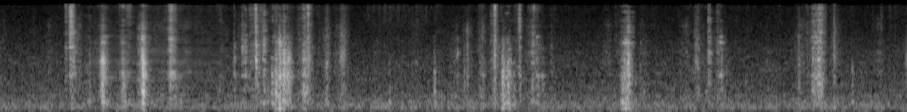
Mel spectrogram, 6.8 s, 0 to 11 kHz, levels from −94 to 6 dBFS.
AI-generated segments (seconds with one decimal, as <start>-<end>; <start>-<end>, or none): 0.7-1.7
